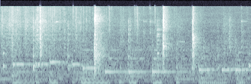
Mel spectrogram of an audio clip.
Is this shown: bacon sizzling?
yes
